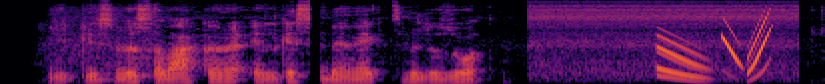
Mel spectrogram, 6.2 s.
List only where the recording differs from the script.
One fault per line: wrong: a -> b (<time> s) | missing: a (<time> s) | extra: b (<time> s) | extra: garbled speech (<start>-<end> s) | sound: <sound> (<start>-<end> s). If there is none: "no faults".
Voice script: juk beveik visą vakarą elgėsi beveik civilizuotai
wrong: beveik -> jis (0.7 s)
sound: dropout (2.3-2.4 s)
sound: chirp (4.9-5.8 s)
